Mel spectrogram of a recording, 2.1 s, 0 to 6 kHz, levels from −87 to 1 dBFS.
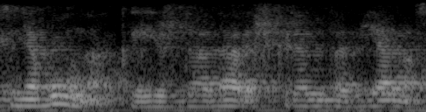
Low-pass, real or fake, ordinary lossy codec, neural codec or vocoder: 5.4 kHz; real; Opus, 16 kbps; none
